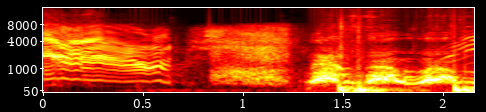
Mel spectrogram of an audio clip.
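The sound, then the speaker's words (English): A cat named Leo yowls and hisses, then a large dog named Tiny answers with a burst of deep, rough barks and growls, loud, with no talking, as pets are brought to a studio on bring-your-pet-to-work day. “your dog is huge.”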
